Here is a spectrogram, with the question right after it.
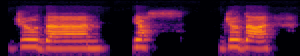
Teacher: make sure that it's not a sh sound, it's not sheen, it's seen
